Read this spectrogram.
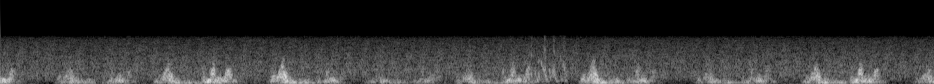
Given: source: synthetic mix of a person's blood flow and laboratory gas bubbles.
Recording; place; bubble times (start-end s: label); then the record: Doppler ultrasound of blood flow; precordium
5.03-5.06 s: bubbles
5.20-5.69 s: bubbles
From the record:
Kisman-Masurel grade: 211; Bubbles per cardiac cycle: several, 3 to 8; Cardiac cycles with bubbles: 1 to 10%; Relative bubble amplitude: barely perceptible (0.100 to 0.250); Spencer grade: 1 (occasional bubble signal discernible with the cardiac motion signal, with majority of cardiac periods free of bubbles); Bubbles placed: only in the low amplitude regions of the cardiac cycle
